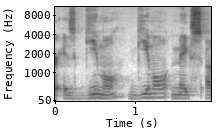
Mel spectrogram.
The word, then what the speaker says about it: Gimel: So Gimel, always pronounced as a G. So we have Aleph, Bet, Gimel.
